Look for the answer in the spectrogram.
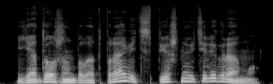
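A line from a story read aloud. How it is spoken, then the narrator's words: Quiet reply. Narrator (Russian): Он тихо ответил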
